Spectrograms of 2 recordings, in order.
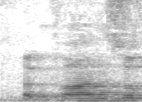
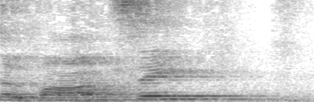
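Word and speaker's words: Alphonso: Alfonso Mango, it's Alphonse. Yeah, you can say Alphonse.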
